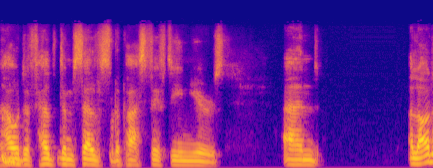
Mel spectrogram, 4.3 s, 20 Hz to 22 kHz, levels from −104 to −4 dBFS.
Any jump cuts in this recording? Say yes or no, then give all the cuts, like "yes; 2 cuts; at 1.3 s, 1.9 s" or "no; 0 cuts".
yes; 1 cut; at 1.1 s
